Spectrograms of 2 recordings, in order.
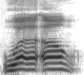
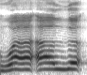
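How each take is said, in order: First: The gh sound ends smoothly without bouncing. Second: The gh sound ends with a bouncing echo. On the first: The speaker calls it right. "Kita nak wa'agh" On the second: The speaker calls it wrong. "jangan melantun, jangan wa'agh"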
